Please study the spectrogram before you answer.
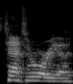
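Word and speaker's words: Tetairoa: It's Tattoriia.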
